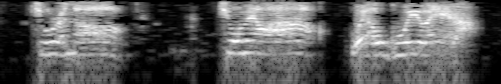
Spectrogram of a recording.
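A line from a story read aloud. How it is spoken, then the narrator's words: Shouting for help. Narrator (Chinese): 对面有人喊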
